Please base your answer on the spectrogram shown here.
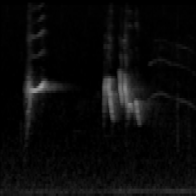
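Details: Sombre greenbul giving a sharp upslurred whistle followed by a quick jumbled series of falling, slightly buzzy notes; a faint low hum and a thin distant whistle underneath.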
